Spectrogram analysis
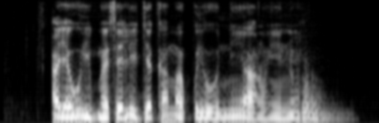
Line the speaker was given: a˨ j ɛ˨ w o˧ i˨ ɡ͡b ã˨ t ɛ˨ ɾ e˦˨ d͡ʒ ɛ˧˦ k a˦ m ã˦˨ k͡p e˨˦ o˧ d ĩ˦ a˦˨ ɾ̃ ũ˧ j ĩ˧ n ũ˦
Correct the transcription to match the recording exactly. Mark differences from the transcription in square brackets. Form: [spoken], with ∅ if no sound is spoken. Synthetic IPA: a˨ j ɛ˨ w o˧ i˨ ɡ͡b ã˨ [s] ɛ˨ [l] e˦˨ d͡ʒ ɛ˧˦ k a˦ m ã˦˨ k͡p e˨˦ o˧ [n] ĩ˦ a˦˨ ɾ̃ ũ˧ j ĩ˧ n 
